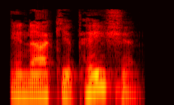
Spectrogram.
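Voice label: "inoccupation", British English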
